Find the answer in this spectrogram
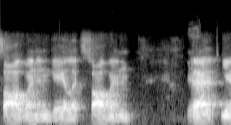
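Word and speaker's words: Samhain: they've been talking about Halloween, it's also called Sam Hayne, pronounced Sawin and Gaelic Sawin that you know, this all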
